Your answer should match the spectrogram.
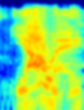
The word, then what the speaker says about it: Yahweh: so it looks like it's um yahovah or or yva do you hear that yahovah that's where the word Jehovah comes from it's a kind of it's a kind of Mis mistake pronunciation um I mean the reason that you put the vowels for Adonai my Lord above on the consonants for Yahweh how was probably pronounced um in Antiquity maybe probably is so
